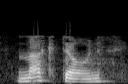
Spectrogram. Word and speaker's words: Makdon: We pronounce it as an S sound, but it's a funny thing that in English we do that because it's not the actual pronunciation. It really is a hard C sound. It's Makdon. That's the true word.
